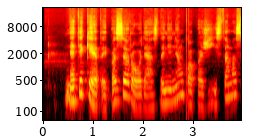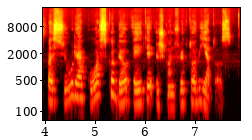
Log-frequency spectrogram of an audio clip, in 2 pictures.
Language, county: Lithuanian, Panevėžys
